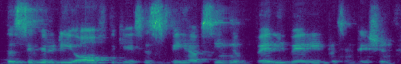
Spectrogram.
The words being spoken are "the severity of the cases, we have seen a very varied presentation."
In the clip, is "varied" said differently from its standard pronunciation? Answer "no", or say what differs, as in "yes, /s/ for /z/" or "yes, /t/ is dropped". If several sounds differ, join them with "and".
no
